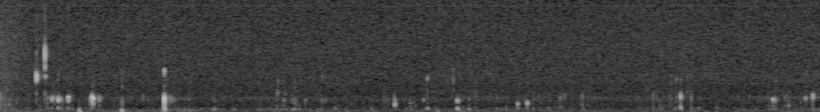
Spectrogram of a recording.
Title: Umbrella’s stomach growling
